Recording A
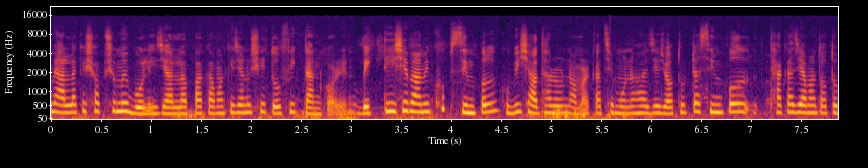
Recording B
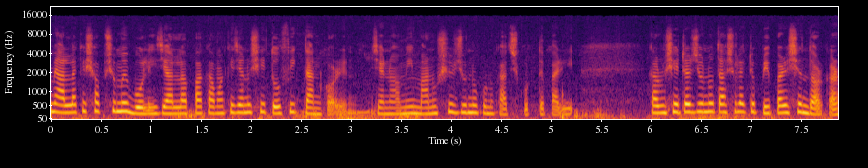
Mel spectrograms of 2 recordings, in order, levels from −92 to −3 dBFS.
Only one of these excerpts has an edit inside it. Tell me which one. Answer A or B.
A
